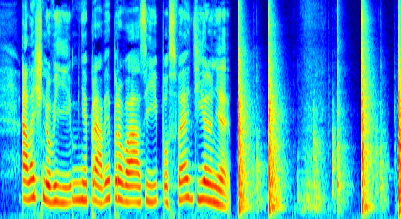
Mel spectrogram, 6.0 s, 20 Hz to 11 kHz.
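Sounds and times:
speech: 0.3 - 3.6
wooden hoop hammered onto a wooden tub in a cooper's workshop: 3.6 - 4.4, 5.0 - 6.0
softer scraping thud: 3.8 - 6.0.

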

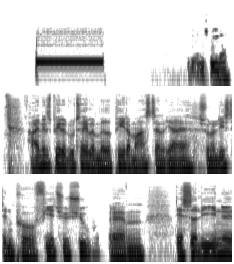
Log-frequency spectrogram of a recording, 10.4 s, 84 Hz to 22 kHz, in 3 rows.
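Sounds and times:
telephone ringback tone before call answered: 0.5 - 1.6
speech: 3.1 - 10.3.

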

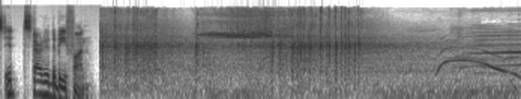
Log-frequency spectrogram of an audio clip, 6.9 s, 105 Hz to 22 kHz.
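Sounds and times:
speech: 0.0 - 1.3
fireworks bursting and crackling at a street protest: 1.3 - 6.3
shrill whistling fireworks tones sweeping through the air: 1.4 - 6.9
noisy crowd at a street protest: 1.8 - 6.9.

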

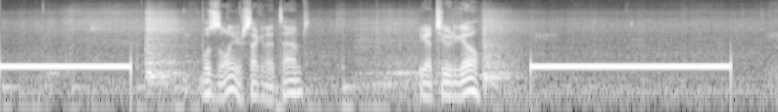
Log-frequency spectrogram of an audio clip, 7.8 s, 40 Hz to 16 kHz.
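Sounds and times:
telephone ringing tone on a call to a mobile phone: 0.0 - 1.3, 5.3 - 7.4
speech: 2.0 - 3.3, 4.2 - 5.0.

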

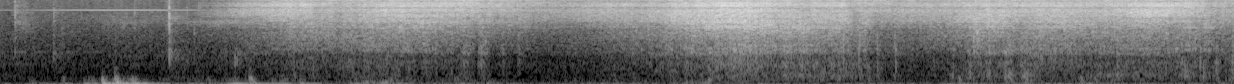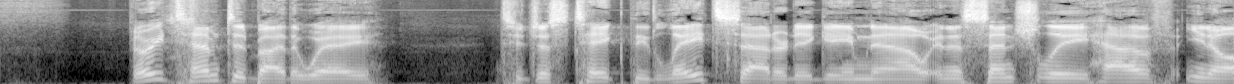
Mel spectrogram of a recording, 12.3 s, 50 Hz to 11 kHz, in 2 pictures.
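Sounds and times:
snake hissing: 1.1 - 6.6
speech: 6.8 - 8.1, 8.7 - 12.3.

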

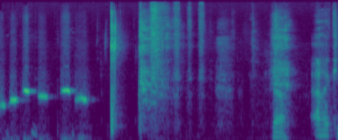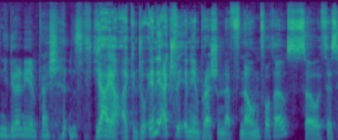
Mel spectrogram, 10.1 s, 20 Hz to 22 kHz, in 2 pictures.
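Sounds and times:
person whistling: 0.0 - 1.5
speech: 4.1 - 10.1.

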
